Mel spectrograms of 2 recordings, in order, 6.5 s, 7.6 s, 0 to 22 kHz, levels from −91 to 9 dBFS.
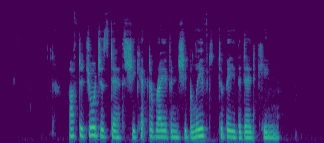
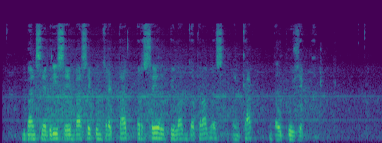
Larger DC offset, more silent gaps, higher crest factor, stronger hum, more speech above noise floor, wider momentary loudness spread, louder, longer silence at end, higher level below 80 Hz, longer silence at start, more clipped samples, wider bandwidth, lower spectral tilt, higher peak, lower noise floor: neither; neither; about the same, 18 dB vs 18 dB; neither; first, 57 dB vs 35 dB; second, 8 LU vs 14 LU; second, -28 LUFS vs -21 LUFS; second, 0.9 s vs 1.35 s; second, -68 dBFS vs -56 dBFS; first, 1.4 s vs 0.45 s; neither; about the same, 12 kHz vs 11.5 kHz; about the same, -5.5 dB/octave vs -5.5 dB/octave; second, -12 dBFS vs -4 dBFS; first, -85 dBFS vs -55 dBFS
